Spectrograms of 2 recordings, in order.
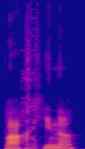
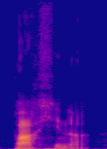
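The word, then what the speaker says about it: piña: more like a sound so it's Pina but in most parts of Latin America and even in Spain whenever they're speaking more quickly a lot of times you'll hear it pronounced almost like an English a just Pina okay so just another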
